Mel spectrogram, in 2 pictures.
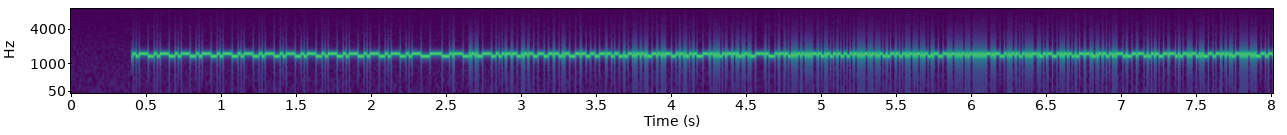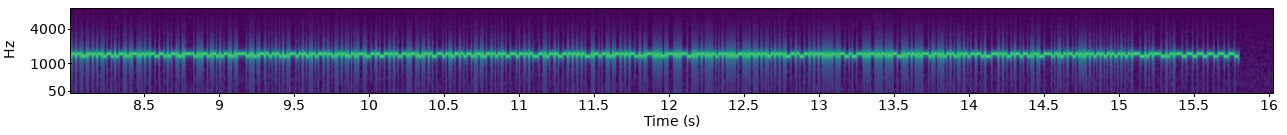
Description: NAVTEX (SITOR-B), 100 baud, 170 Hz shift, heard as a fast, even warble, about 1500 Hz centre. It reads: ZCZC OA30 FIRING EXERCISE 22 1900 UTC WITHIN 19 NM OF 55-44N 096-46W. NNNN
